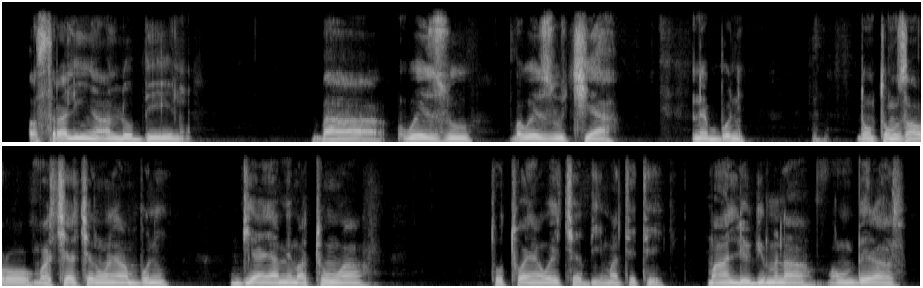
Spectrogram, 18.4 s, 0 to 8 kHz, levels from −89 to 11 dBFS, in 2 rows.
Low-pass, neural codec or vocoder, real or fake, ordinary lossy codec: 7.2 kHz; none; real; none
